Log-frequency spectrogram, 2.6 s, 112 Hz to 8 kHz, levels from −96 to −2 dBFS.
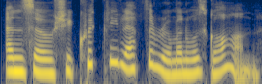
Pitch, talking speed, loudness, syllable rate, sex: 225 Hz, 230 wpm, -16 LUFS, 4.4 syllables/s, female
